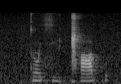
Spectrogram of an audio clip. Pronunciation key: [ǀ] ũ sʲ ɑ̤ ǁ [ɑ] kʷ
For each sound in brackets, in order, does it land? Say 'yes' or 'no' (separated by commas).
no, yes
